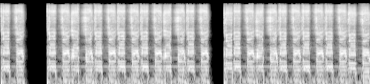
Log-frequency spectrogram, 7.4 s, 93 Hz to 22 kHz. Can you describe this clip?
becop bass 8
Part of my becope track, small parts, unused parts, edited and unedited parts.
A bassline made in fl studio and serum.
a talking and grindy reversed bassline at 1/6 over 1/4
bass, Djzin, dubstep, electro, electronic, fl-Studio, grind, loop, loops, low, sub, synth, techno, wobble, Xin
